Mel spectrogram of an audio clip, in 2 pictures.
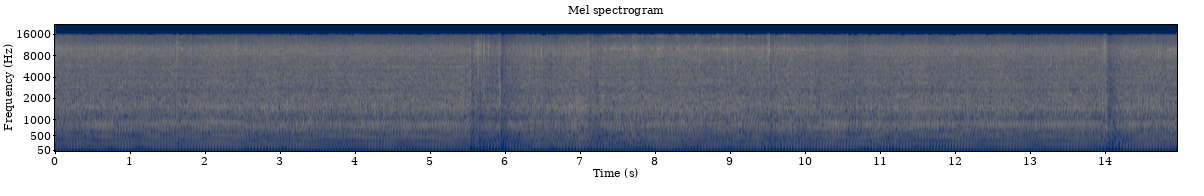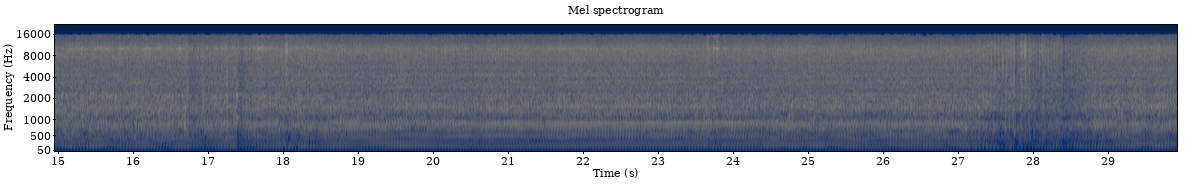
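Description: The Tecumseh small engine of a hydraulic log splitter runs steadily, its note shifting now and then as the splitter works. A few sharp cracks of wood splitting come through over it.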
